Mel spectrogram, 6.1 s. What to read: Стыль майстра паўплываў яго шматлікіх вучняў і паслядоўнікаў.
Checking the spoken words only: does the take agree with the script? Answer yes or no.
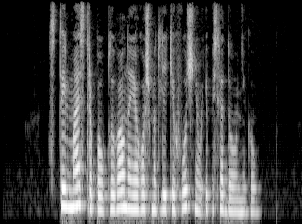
no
